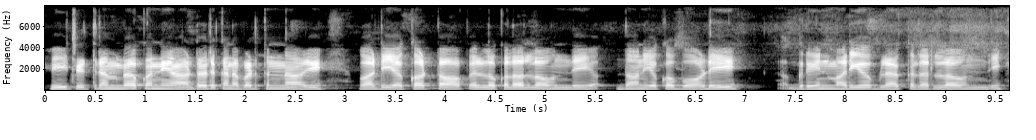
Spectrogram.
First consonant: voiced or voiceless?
voiceless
